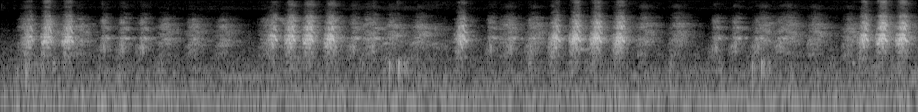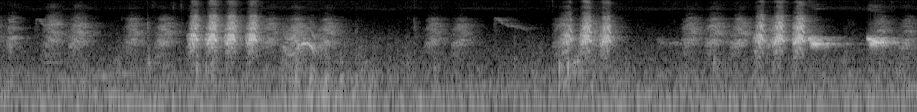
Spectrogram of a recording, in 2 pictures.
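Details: A lively gathering of mynas gives harsh, grating squawks in rapid stuttering bursts, one every second or two, mixed with short slurred whistles and clicks.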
